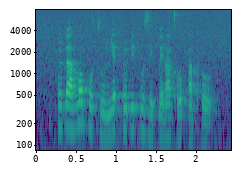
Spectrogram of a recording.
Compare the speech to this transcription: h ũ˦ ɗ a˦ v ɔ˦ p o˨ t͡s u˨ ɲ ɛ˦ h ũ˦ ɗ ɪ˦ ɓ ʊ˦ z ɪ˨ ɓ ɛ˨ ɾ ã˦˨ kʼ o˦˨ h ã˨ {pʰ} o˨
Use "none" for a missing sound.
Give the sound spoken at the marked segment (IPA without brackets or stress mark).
pʰ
